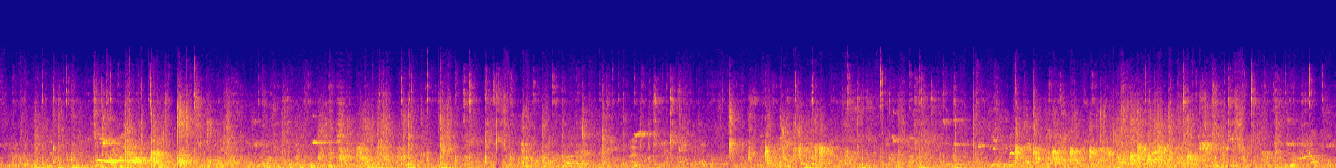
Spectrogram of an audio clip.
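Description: Table tennis balls click sharply against paddles and tables.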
